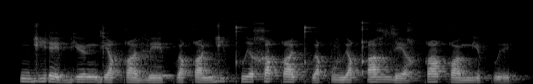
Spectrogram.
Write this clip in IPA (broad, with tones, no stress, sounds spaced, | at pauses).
ŋ ɡ i˦ ɾ e˨ bʲ ø˧ ŋ ɡ e˨ q ɨ˨ v e˨ kʷ ɨ˨ q ɨ˨ ŋ ɡ i˦ kʷʰ i˧ χ ɪ˦ q e˦ kʷʰ i˨ q v ɨ˧ qʼ e˦ ʁ z e˨ ʁ q ɪ˦ q u˧ mʲ ø˧ kʷ ɪ˨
